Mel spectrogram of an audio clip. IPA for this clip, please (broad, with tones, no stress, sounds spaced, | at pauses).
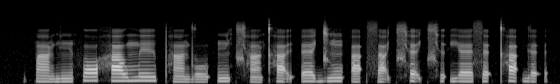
p ã˨ ɡ ĩ˨ θ ɔ˦ h a˦ ʊ̯ m e˦ ɪ̯ pʰ ã˨ d o˨ ʊ̯ ʔ ĩ˦ t͡ɕʰ ã˨ kʰ a̰˦˨ ɪ̯ ʔ ɛ˦ d͡ʑ ũ˦ ʔ ä˦ ʔ s ä̰˦˨ t͡ɕʰ ɛ̰˦˨ t͡ɕʰ ɪ˦ ʔ j ɛ˦ s ɛ˦ ʔ kʰ ä˦ ʔ ɡ ɛ˦ ʔ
